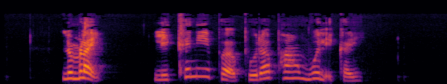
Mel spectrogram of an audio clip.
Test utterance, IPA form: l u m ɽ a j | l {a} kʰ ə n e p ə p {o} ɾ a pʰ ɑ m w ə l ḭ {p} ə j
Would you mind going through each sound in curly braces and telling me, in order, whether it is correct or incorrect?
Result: incorrect, incorrect, incorrect

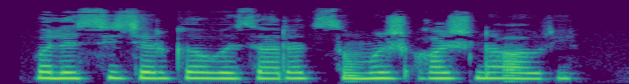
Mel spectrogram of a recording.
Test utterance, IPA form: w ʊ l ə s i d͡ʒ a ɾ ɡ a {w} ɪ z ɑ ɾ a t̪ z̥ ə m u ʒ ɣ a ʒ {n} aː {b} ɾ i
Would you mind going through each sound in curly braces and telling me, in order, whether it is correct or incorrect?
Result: correct, correct, incorrect

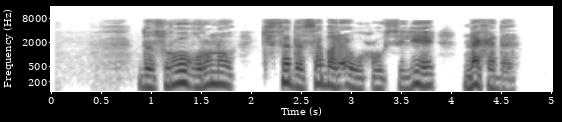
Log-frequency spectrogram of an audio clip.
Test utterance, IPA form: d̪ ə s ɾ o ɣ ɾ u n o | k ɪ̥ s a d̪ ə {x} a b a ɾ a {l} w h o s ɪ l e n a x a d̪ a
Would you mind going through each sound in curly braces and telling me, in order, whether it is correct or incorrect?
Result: incorrect, incorrect

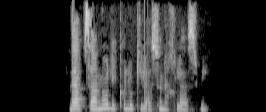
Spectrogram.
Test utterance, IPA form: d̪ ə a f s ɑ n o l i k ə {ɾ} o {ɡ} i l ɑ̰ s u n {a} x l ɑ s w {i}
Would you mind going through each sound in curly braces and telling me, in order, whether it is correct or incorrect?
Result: incorrect, incorrect, correct, correct

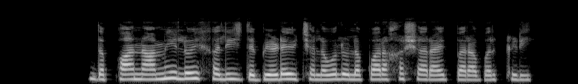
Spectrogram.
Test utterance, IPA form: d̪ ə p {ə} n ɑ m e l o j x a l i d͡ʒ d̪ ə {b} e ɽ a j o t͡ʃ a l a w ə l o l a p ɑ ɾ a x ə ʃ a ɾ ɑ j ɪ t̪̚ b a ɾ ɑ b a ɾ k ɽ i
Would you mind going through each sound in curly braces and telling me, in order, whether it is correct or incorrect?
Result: incorrect, correct

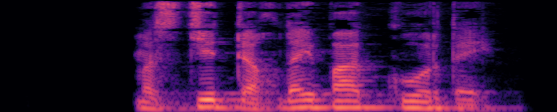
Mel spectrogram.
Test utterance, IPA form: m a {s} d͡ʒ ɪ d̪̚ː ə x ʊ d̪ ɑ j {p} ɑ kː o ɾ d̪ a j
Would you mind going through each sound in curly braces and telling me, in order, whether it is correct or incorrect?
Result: correct, correct

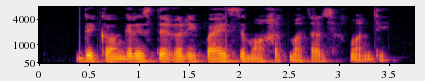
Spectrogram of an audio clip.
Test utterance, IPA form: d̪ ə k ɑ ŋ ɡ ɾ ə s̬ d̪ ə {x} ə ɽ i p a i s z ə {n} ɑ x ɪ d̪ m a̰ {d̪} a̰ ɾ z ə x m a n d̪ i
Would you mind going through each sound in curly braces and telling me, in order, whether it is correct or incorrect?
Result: incorrect, incorrect, incorrect

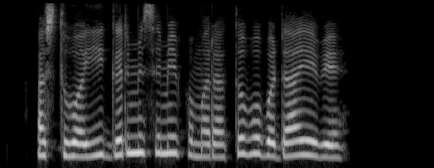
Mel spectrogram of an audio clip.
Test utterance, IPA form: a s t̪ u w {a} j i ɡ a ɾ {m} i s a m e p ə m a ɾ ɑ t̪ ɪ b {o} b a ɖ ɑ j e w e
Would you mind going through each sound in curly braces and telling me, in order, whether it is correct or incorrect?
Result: incorrect, correct, correct

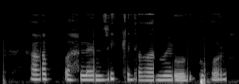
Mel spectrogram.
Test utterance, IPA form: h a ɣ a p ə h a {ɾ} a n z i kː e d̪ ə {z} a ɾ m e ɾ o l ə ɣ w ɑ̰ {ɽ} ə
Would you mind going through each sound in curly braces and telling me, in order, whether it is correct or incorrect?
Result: incorrect, incorrect, correct

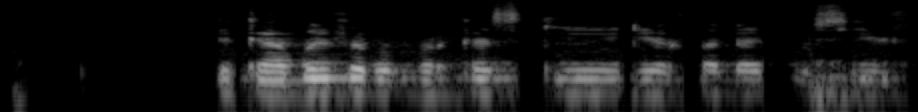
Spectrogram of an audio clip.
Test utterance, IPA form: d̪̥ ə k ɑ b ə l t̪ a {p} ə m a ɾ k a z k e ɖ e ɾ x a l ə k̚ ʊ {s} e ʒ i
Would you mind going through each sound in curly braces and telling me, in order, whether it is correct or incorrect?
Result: correct, correct

